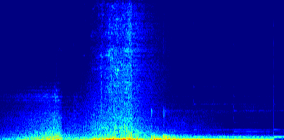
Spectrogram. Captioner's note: whooshing air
